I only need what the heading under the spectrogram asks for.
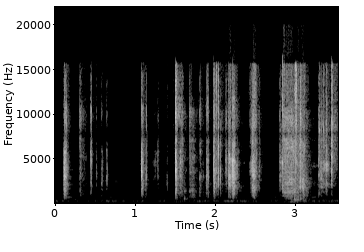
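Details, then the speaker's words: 6s Mini Maxx RC car drop-in differential turned slowly by hand gives uneven dry clicks and scratchy catches at irregular spots; gear mesh snagging, owner suspects poor quality, cause not found. "They I wonder if this next one when I put it in if it's going to feel better cuz this one's like catching."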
